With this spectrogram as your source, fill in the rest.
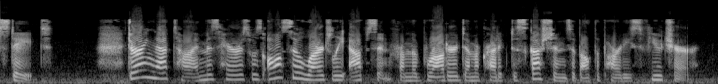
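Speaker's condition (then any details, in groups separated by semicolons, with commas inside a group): No condition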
